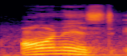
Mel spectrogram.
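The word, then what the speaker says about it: honest: word AO एन ओ यू are honour सम्मान ऑनेस्ट ए एन ई एस टी ऑनेस्ट तो dear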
